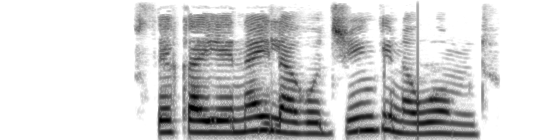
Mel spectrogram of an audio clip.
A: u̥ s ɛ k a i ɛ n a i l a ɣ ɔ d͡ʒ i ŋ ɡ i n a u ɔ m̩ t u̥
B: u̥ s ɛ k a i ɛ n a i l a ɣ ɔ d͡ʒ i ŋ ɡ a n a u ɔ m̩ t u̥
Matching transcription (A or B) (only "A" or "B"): A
